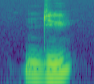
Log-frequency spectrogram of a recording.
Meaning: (contraction) contraction of de + le, literally “of the”; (article) Forms the partitive article
- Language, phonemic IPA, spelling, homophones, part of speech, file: French, /dy/, du, dû / due / dues / dus / dût, contraction / article, Fr-du.ogg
